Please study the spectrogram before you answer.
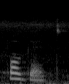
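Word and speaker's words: forget: Next is फॉरगेट, बट इसमें भी हम गलत बोलते हैं, इसमें हमको आर साइलेंट करना है, इसको हम बोलेंगे फॉरगेट। सही प्रोनाउंसिएशन है फॉरगेट।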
